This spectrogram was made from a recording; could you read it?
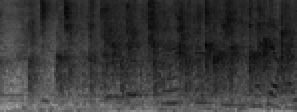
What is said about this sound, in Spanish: Ah, ok, un fuerte aplauso, ¿no?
